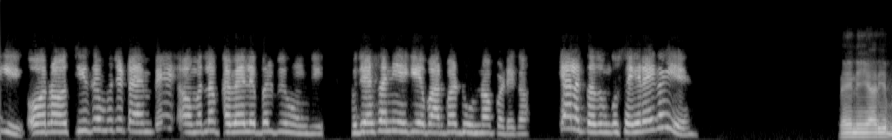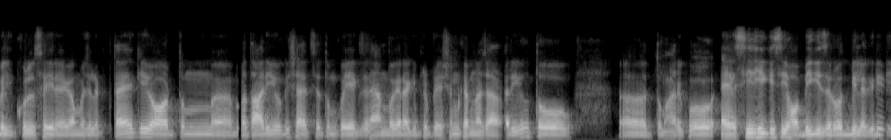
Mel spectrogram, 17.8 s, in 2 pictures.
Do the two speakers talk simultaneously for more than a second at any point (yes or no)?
no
